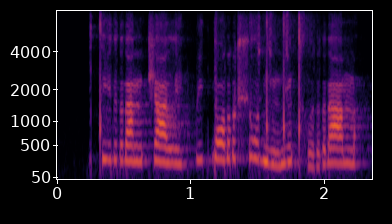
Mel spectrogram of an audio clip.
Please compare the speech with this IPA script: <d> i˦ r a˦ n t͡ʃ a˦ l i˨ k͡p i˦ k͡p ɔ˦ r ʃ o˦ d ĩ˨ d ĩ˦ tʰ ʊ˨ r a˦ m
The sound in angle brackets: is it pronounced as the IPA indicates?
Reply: no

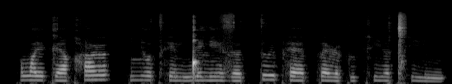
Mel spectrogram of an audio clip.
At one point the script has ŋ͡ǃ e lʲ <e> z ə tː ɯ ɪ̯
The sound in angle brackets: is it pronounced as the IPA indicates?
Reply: yes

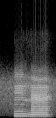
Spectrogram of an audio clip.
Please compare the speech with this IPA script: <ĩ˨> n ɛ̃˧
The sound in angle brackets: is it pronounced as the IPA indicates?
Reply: no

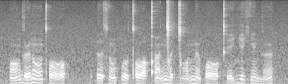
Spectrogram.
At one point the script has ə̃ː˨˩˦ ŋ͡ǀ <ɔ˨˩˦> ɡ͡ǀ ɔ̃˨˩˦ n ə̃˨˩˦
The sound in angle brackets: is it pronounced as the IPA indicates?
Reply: no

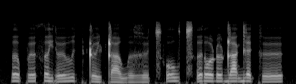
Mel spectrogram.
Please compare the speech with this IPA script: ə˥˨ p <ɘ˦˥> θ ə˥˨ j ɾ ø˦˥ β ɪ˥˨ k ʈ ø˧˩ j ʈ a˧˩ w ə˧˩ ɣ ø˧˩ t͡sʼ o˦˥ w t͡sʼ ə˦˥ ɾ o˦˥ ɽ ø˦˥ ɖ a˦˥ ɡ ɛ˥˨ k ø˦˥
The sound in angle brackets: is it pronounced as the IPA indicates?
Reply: no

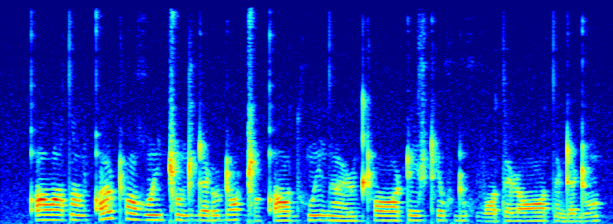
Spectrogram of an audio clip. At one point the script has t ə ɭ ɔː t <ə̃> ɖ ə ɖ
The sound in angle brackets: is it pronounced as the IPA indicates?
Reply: yes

